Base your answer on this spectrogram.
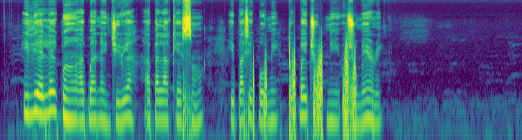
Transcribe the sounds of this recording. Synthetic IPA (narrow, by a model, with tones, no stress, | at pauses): i˧le˦ɛ˧lɛ˦ɡ͡bã˨˧a˨ɡ͡ba˧nã˨i˨d͡ʒi˨˦ɾi˦a˦˨a̰˨˧ba˧la˧kʰɛ˧sã˨˦ | i˦˨ba˨˦ʃe˧k͡pɔ˨mĩ˧to˦k͡pɛ˦d͡ʒṵ˦˨nĩ˧˦o̰˦˨ʃu˨mɛ̃˨˦˨ɾ̃ĩ˨˧˦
